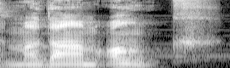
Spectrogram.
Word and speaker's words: Madame: truly your home although I'll be calling her Madame oink she insists that the proper pronunciation is mad on she would always correct Chuck-E-Cheese when he introduced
